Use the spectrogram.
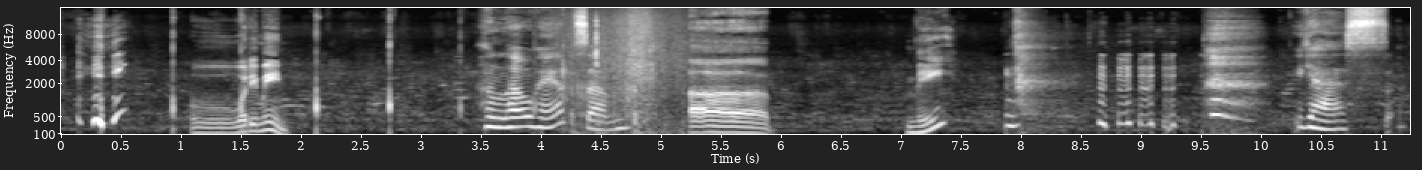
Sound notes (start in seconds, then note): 8.7 amused laugh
